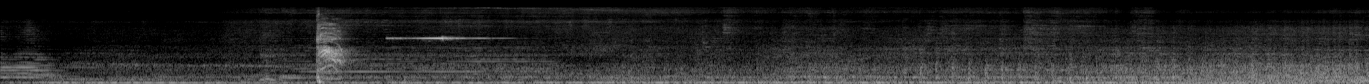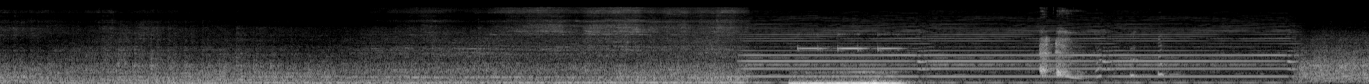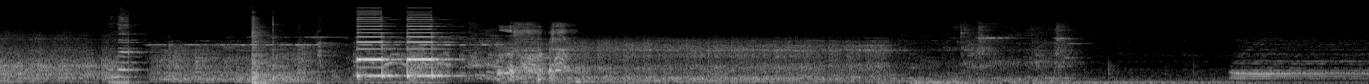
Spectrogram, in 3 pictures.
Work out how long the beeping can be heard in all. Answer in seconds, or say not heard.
4 s.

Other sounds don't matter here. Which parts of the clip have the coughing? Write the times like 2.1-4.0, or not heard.
2.6-3.5, 24.1-25.4, 30.9-33.2.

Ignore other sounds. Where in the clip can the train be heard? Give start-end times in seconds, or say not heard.
0.0-41.0.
